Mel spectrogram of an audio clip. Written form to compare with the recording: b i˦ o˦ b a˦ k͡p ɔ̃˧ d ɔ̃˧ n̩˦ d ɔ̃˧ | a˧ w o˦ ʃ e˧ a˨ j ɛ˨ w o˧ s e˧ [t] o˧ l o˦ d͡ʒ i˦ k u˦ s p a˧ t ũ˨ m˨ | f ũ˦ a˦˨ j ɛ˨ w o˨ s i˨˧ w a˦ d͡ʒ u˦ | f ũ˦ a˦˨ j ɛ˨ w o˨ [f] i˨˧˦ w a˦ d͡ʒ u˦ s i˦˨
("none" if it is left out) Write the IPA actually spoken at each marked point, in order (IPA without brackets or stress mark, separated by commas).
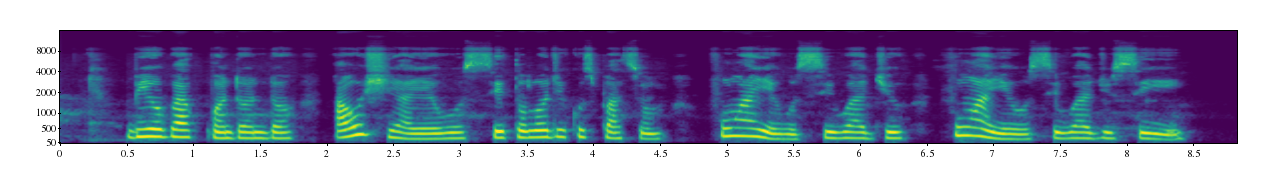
t, s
